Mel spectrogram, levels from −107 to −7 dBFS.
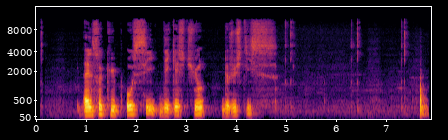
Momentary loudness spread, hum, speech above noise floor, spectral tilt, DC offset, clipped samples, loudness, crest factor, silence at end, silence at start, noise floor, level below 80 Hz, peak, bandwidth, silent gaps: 20 LU; none; 45 dB; -6.5 dB/octave; under 0.1%; under 0.1%; -25 LUFS; 24 dB; 0.1 s; 0.95 s; -69 dBFS; -62 dBFS; -2 dBFS; 11 kHz; none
